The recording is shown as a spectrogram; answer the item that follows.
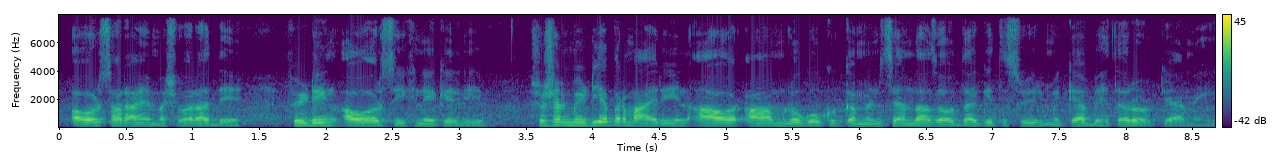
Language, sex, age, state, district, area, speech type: Urdu, male, 18-30, Uttar Pradesh, Azamgarh, rural, spontaneous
